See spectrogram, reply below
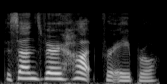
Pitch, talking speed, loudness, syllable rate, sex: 220 Hz, 215 wpm, -18 LUFS, 5.5 syllables/s, female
